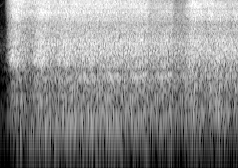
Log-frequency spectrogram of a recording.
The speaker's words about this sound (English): I sprayed a little air freshener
